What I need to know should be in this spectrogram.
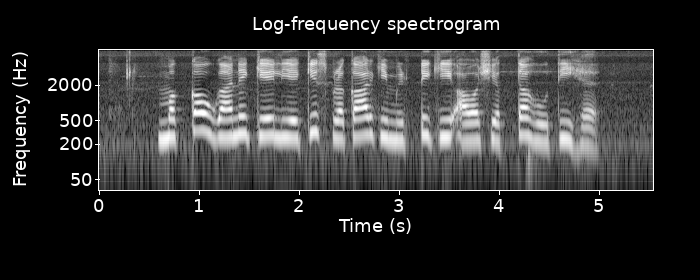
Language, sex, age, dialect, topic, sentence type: Hindi, male, 18-24, Marwari Dhudhari, agriculture, question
